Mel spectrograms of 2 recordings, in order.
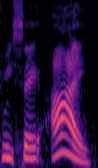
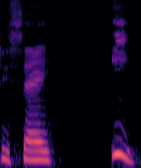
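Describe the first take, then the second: First: The vowel is a gliding 'eye' sound. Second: The vowel is a pure high 'ee' sound. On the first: This is the English pronunciation. "English, we say I" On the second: This is the Spanish pronunciation. "Spanish, you say E"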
